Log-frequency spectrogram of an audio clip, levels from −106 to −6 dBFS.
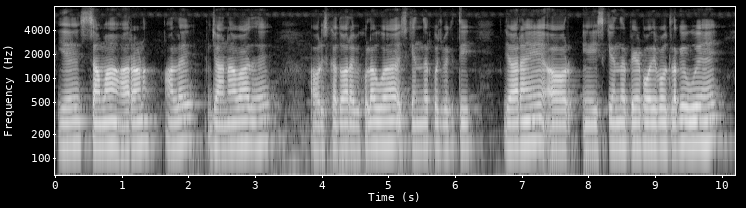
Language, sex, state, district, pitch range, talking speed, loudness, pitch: Hindi, male, Bihar, Gaya, 135-145 Hz, 160 wpm, -24 LUFS, 140 Hz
